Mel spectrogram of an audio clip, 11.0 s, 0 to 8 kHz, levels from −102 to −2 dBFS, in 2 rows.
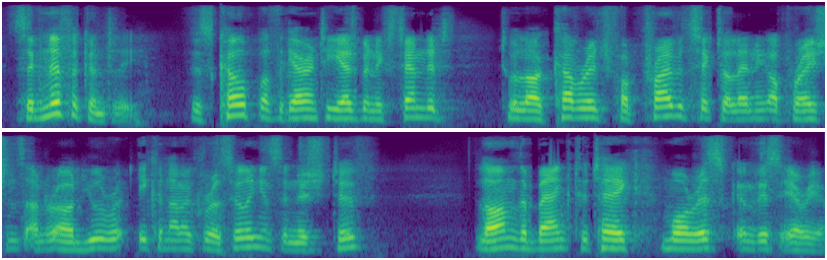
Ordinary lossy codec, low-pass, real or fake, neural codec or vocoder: AAC, 32 kbps; 7.2 kHz; fake; codec, 16 kHz, 1 kbps, X-Codec, WavLM features, trained on Multilingual LibriSpeech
